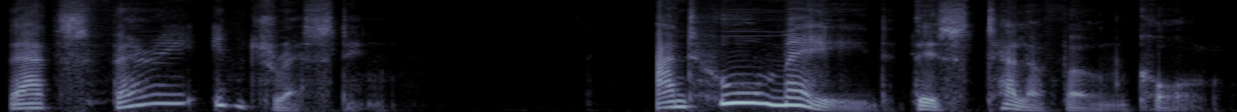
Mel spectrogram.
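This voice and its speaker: A man voicing a sharp, insistent male defense lawyer in a story read aloud, pressing a witness with pointed questions. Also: mid-range voice, huge pitch swings, slow pace, gravelly, dry recording, clean studio sound, voice pushed up, heavily acted. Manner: pointed questioning, pushes hard.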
